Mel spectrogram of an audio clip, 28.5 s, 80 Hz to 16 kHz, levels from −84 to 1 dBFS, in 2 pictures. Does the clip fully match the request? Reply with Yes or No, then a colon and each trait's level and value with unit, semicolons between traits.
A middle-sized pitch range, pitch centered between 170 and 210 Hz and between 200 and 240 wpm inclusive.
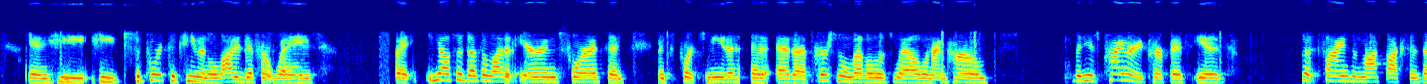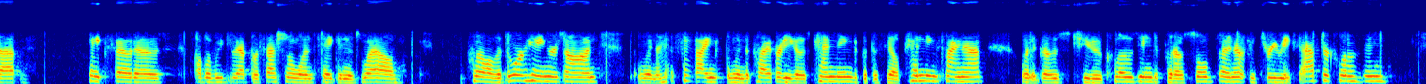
Yes: average, 3.3 semitones; medium, 185 Hz; fast, 205 wpm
